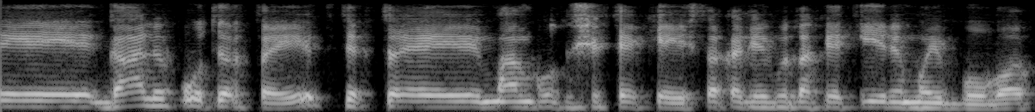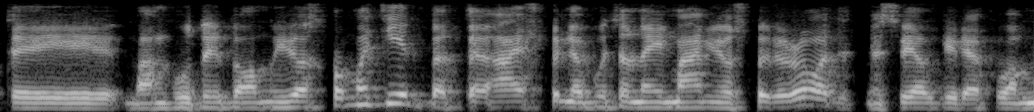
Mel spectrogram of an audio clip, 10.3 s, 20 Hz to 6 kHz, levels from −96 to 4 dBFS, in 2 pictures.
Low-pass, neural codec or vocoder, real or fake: 5.4 kHz; codec, 16 kHz, 4 kbps, FunCodec, trained on Chinese and English, 50 frames a second; fake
